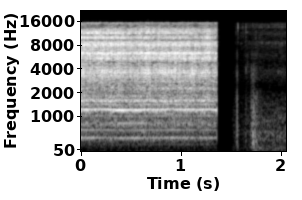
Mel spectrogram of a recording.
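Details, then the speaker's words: 2003 Acura MDX with a power steering fluid leak and air bubbles in the reservoir: the pump gives a steady, high, tonal whine from aerated fluid; the fix was replacing the worn reservoir O-ring 91345-RDA-A01. "So I need to figure out where the leak is from. And you can hear the pump is also noisy"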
